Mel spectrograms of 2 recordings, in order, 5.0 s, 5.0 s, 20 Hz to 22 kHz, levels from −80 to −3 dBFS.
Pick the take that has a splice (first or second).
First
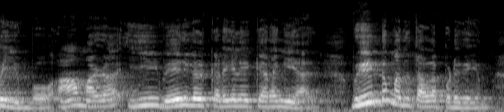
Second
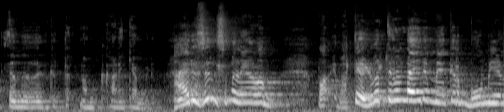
second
